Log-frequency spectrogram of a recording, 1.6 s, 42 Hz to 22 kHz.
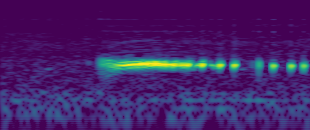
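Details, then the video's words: Zebra dove (merbuk) from 2019 singing in a voice-B derak labuh style: a sustained low coo breaks into a run of short, evenly spaced beats that fade out. "Suara B Derak Labuh"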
